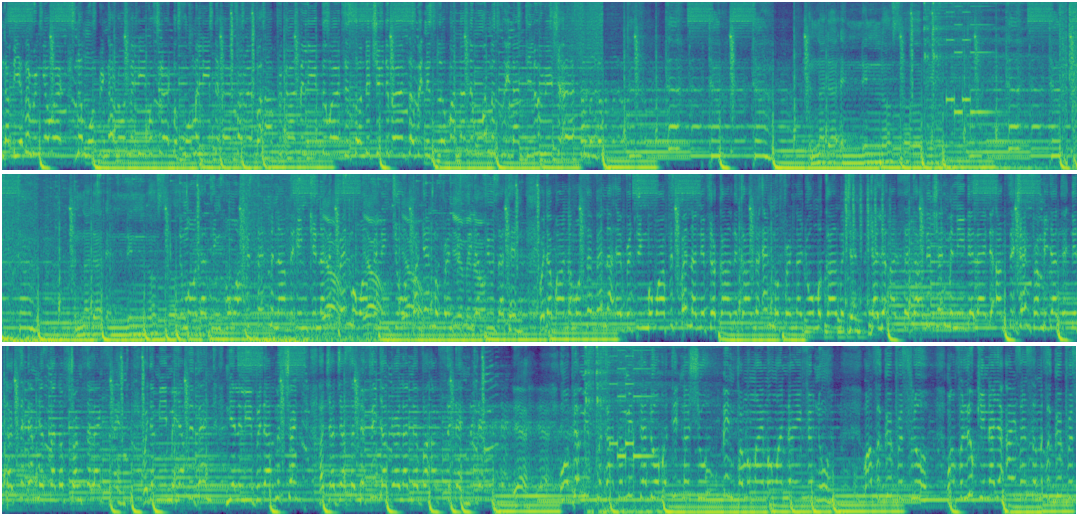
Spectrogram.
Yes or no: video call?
no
